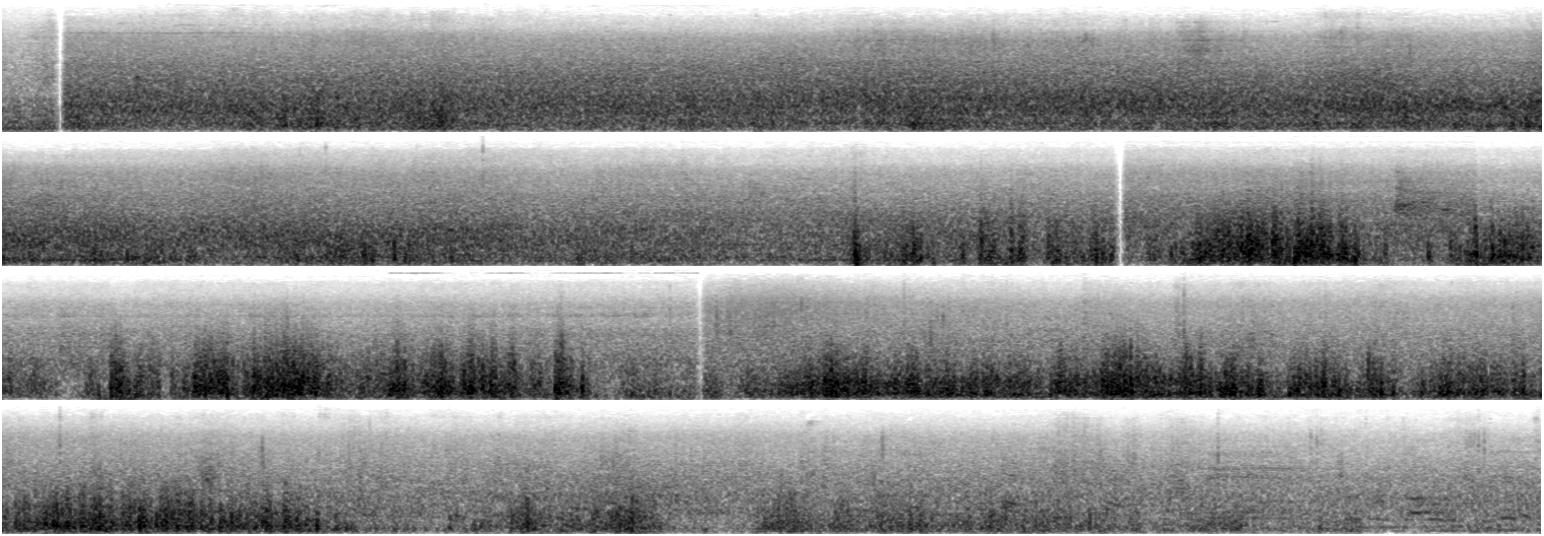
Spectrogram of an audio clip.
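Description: Wind blowing over the camera microphone: a steady rush at first, then loud, irregular gusts buffeting the microphone from about halfway through.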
